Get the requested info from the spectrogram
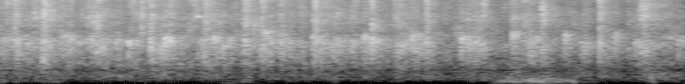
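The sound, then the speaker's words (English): A crowd applauds the opening keynote speakers from Element, many hands clapping steadily in a dense, continuous patter at a fairly loud level for a few seconds, with no voices standing out above it. “A warm round of applause, everyone.”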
